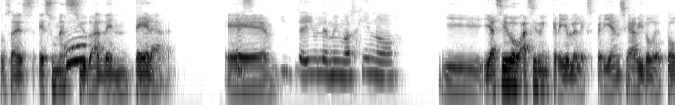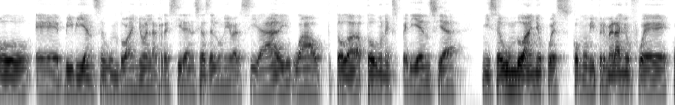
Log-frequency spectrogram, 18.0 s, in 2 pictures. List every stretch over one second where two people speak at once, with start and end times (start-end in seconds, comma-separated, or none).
none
